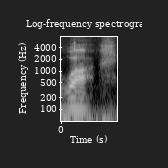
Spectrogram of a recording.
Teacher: represented the voiced labial velar approximant W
